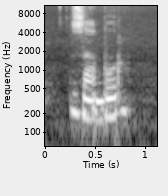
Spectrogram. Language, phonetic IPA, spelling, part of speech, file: Polish, [ˈzabur], zabór, noun, LL-Q809 (pol)-zabór.wav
